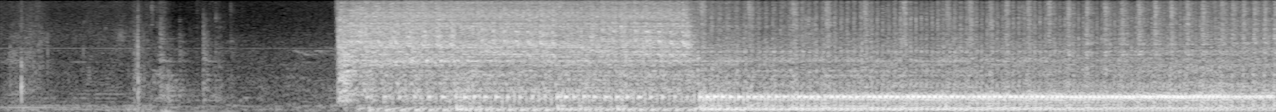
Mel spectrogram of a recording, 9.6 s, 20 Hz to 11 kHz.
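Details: 1972 Rotax 340 two-stroke for a Tomberlin CrossFire go-kart, started after JB Weld patched a hole in the side of a port that was spewing gas, before the clutch is fitted. Near silence, then it catches at about 2.5 s into an even, buzzy, healthy run.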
